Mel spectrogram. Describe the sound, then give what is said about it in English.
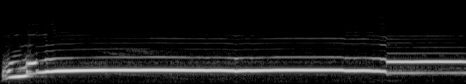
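A long, sustained howl rises sharply at the start, holds a steady tone for several seconds, then drops slightly in pitch near the end, loud with no other sounds, voiced by a person imitating a wolf. “And then you hear a howl.”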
